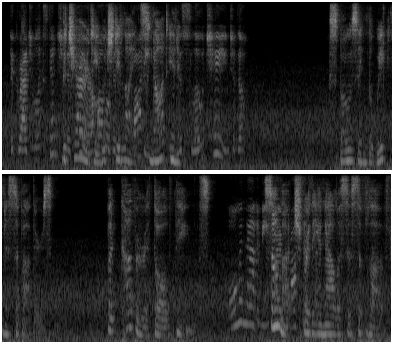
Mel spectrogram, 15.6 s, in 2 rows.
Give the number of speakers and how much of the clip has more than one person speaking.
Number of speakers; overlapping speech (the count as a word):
two, about 23%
